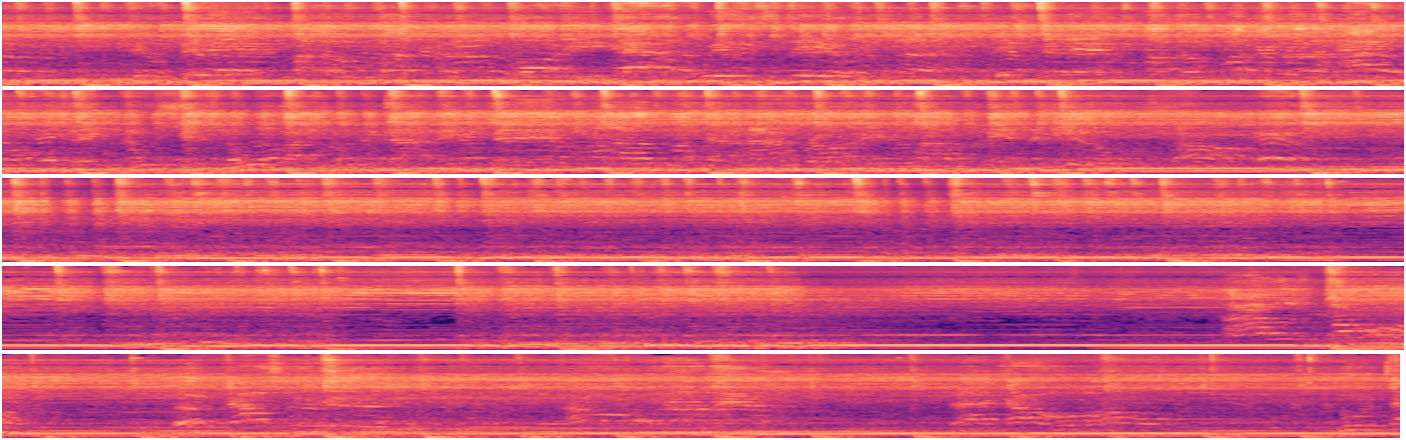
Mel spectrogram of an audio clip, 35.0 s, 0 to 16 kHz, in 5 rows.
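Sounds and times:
amplified guitar: 0.0s - 35.0s.

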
